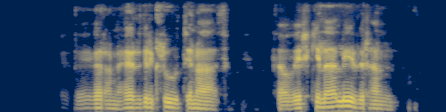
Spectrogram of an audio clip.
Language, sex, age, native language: Icelandic, male, 20-29, Icelandic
